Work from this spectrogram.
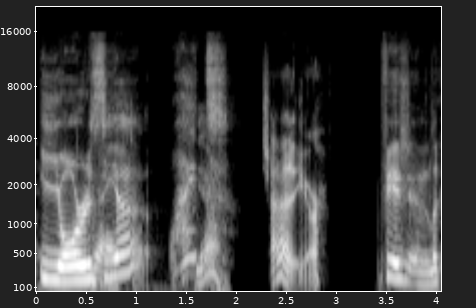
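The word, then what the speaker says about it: Eorzea: exactly what it says aoria no what that's how they pronounce it aoria what shout out Fus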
